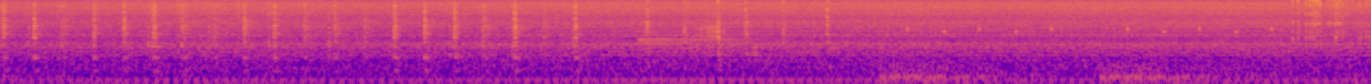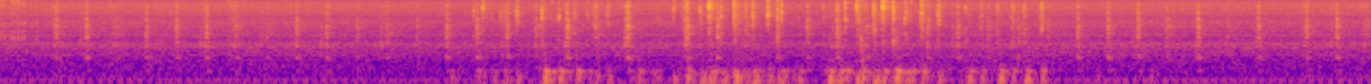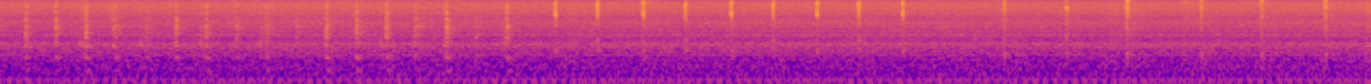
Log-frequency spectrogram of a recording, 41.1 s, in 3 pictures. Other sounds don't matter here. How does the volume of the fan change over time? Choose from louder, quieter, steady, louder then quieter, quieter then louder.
steady.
